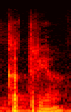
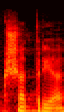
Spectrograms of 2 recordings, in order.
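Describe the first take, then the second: First: The word has a vernacular Bengali pronunciation. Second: The word has its Sanskrit pronunciation. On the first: "pronounce Sanskrit in vernacular Bengali" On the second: "instead of uh"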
